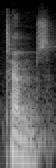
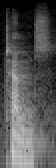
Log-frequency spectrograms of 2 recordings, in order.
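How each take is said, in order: The two takes are said the same way.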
